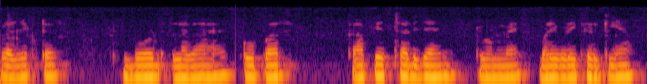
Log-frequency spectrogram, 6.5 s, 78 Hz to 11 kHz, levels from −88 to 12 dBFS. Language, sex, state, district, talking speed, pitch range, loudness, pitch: Hindi, male, Uttar Pradesh, Varanasi, 110 wpm, 115-125 Hz, -15 LUFS, 120 Hz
